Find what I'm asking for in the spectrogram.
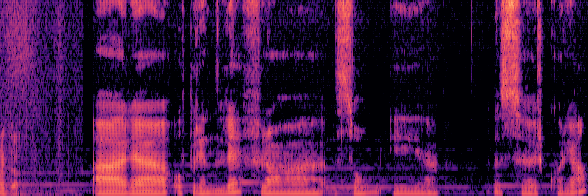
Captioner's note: speaking foreign language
